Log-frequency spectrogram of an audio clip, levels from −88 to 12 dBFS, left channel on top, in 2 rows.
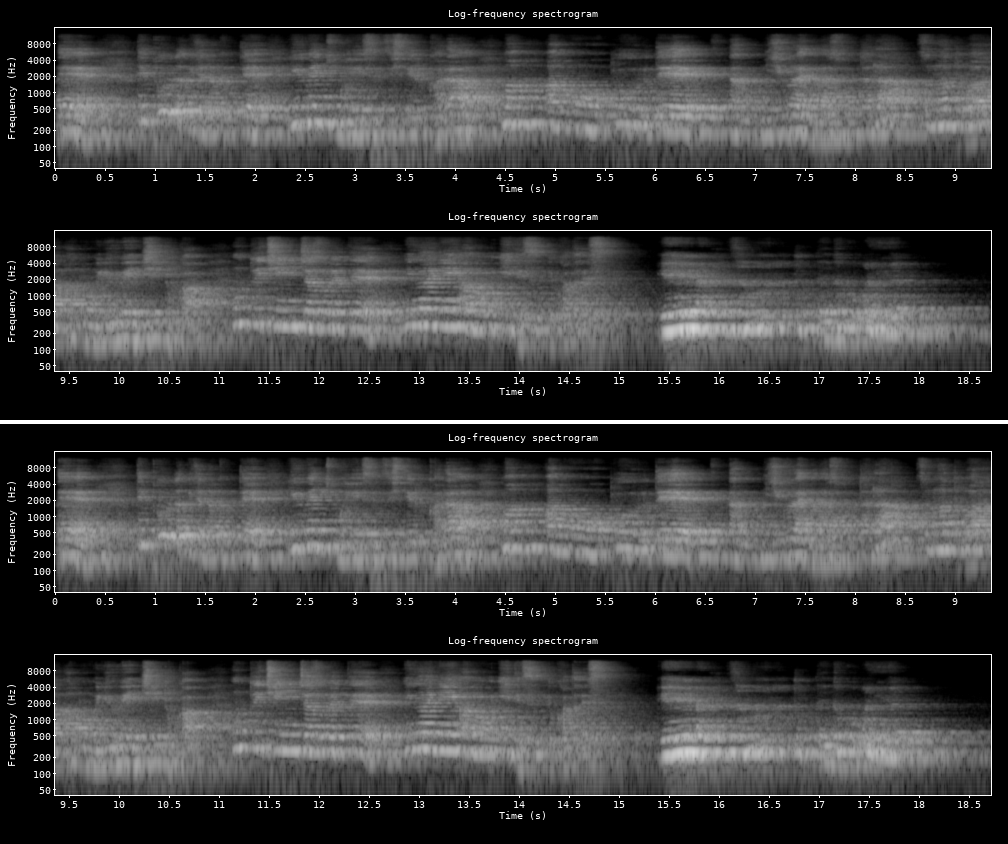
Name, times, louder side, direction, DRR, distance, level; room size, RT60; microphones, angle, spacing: voice 1, 0.0-6.4 6.7-14.8, equal, 40° right, -8 dB, 1.3 m, -26 dB
voice 2, 15.4-17.8, equal, 25° right, -14 dB, 0.9 m, -19 dB
4.9 x 3.4 x 2.8 m, 2.2 s
head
